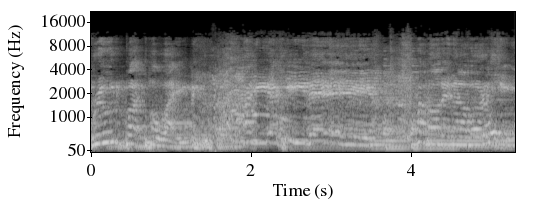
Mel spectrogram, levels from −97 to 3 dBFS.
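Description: From 1.50 to 1.57 s the audio skips ahead with a brief glitch. The likely cause is a broken MP3 bit reservoir, with frames fed misaligned data, which fits 26 ms frames.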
